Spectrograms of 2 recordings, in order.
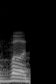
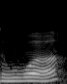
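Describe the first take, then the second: First: The consonant is made with lip and teeth. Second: The consonant is a rounded w sound. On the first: "it's a va, dantoshtya" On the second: "there are times when you would tend to pronounce it as wa"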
